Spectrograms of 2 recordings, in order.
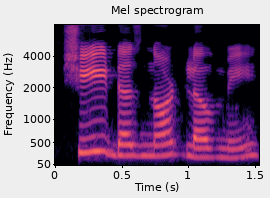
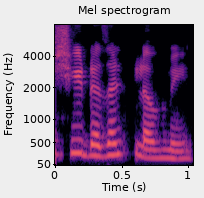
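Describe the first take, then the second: First: "Does not" is said as two full words. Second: "Does not" is shortened to one word.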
